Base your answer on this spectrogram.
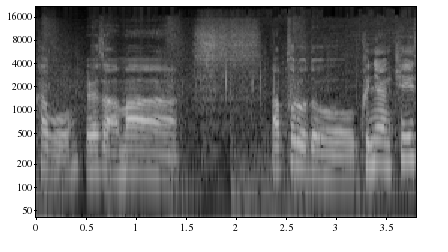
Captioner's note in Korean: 스읍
